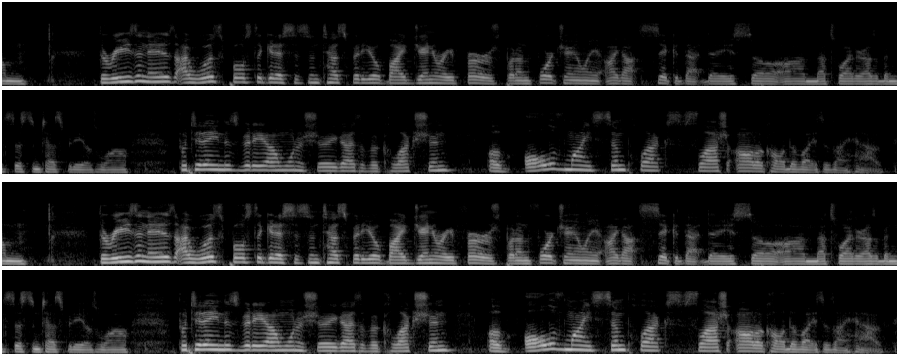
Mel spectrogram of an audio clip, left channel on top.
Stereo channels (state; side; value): quieter; left; 5.8 dB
